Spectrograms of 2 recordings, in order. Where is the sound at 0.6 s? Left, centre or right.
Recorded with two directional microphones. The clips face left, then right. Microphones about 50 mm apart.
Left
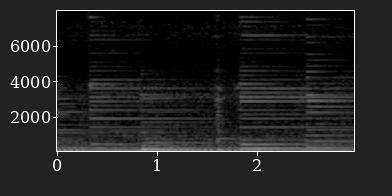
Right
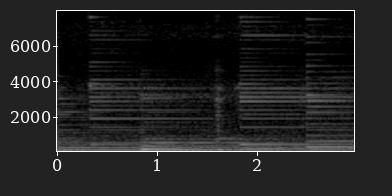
Centre.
